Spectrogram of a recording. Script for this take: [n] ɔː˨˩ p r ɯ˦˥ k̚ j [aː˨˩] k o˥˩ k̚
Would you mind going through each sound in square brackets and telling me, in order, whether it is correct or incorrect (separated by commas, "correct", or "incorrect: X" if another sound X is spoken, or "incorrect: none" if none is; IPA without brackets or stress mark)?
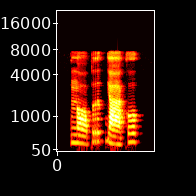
correct, correct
